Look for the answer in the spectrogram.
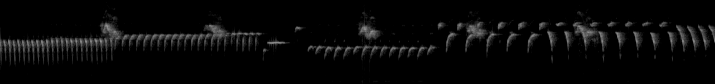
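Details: Caged birds singing together, recorded 14 March 2026: a steady buzzy trill near the start, then rising whistled notes, a low rattling stretch, and a fast run of sharp sweeping chirps repeated several times per second.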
